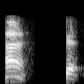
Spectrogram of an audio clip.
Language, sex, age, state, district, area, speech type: Tamil, male, 60+, Tamil Nadu, Thanjavur, rural, conversation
